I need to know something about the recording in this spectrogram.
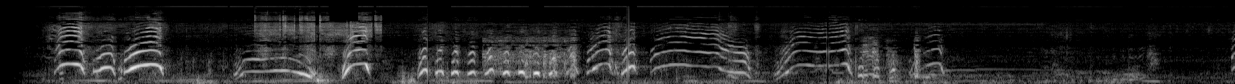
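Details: Hyena clan in the Masai Mara, Kenya, standing up to a lioness: loud, strongly harmonic arching cries come in quick bursts, some rising then falling, crowding together mid-way before thinning into quieter, fading calls.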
